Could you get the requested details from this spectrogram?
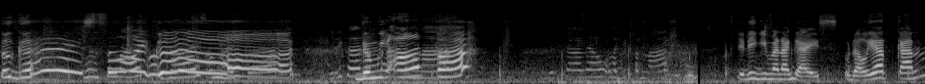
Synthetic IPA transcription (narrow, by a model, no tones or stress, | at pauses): t̪uɡasomajɡɔ | dəmiapa | laɡipəna | d͡ʒadiɡimanaɡajs | udahliɦat̪̚kan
